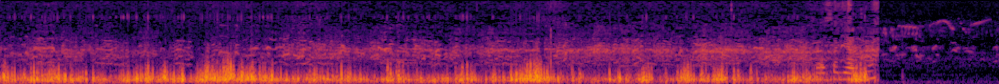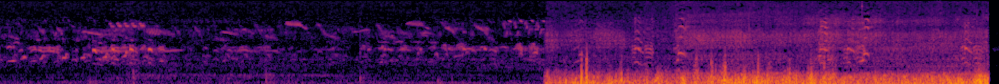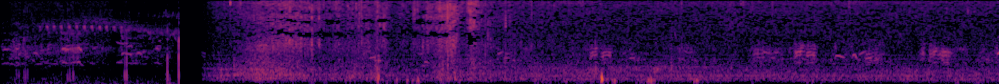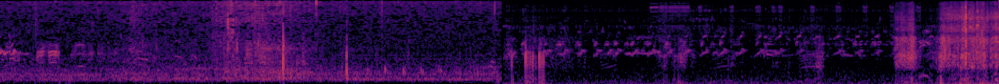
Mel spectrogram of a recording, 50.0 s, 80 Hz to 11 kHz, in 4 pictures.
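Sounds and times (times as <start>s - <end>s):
geese honking: 0.0s - 27.1s, 28.3s - 42.7s, 43.4s - 49.9s
brief rustling: 48.6s - 49.9s.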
